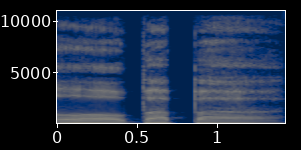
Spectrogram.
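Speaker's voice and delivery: put-on baby-talk voice. Asked for a sample, showing baby talk to a dog: baby voice. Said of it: "Give me a little samp".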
